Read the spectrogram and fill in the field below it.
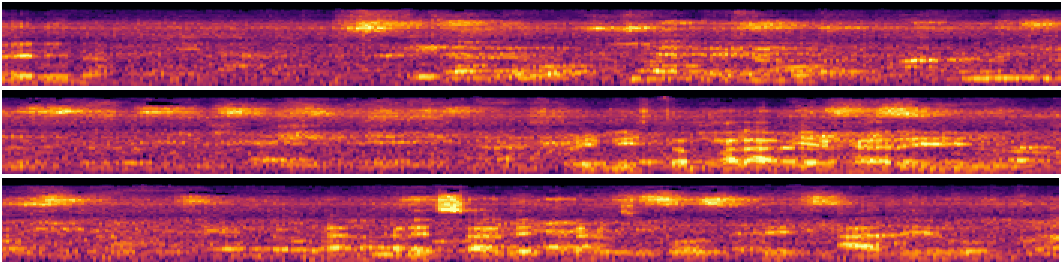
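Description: Several men and women chatter nearby.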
